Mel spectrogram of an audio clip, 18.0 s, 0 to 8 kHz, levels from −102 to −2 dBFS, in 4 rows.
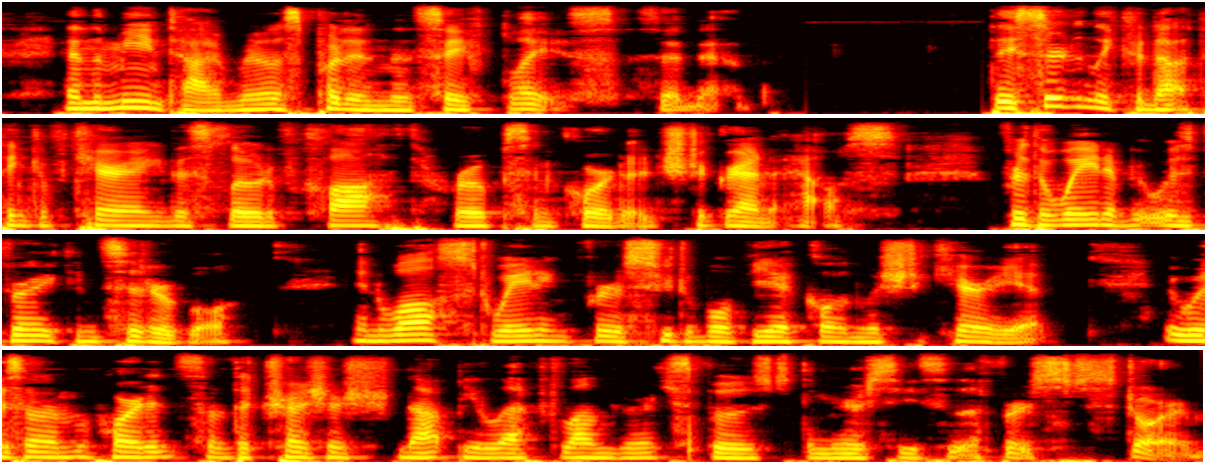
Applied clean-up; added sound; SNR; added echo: none; none; none; none.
